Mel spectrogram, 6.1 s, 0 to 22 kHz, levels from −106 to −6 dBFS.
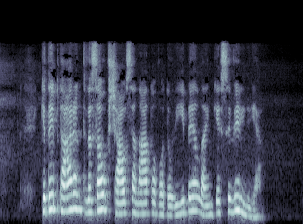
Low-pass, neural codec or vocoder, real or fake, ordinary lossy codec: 9.9 kHz; vocoder, 22.05 kHz, 80 mel bands, WaveNeXt; fake; MP3, 64 kbps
